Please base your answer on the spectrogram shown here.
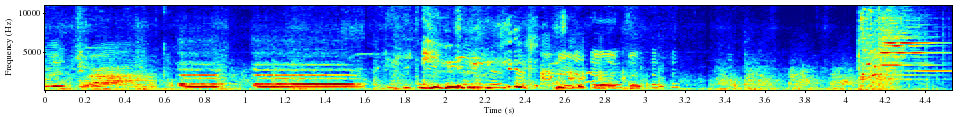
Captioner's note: train horn toots; all giggle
